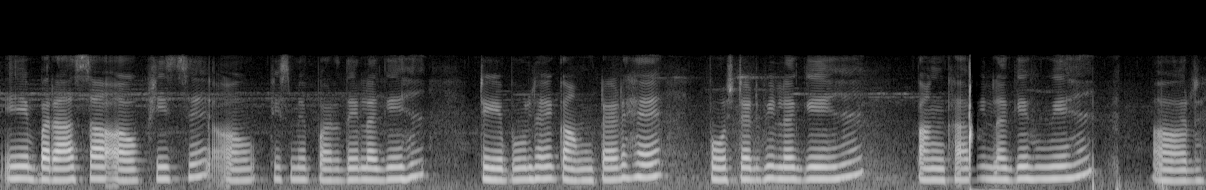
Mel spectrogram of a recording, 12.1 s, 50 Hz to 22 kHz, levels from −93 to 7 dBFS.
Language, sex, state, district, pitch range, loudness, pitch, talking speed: Hindi, female, Chandigarh, Chandigarh, 205-225 Hz, -18 LUFS, 215 Hz, 120 wpm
